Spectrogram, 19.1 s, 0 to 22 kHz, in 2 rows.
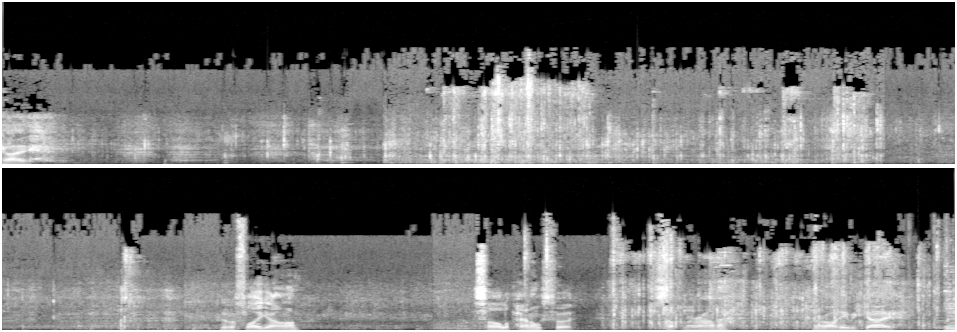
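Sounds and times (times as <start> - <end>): bike rattling: 0.0 - 11.3, 15.4 - 19.0
bike tyres crunching on gravel: 0.0 - 11.5, 13.8 - 19.0.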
